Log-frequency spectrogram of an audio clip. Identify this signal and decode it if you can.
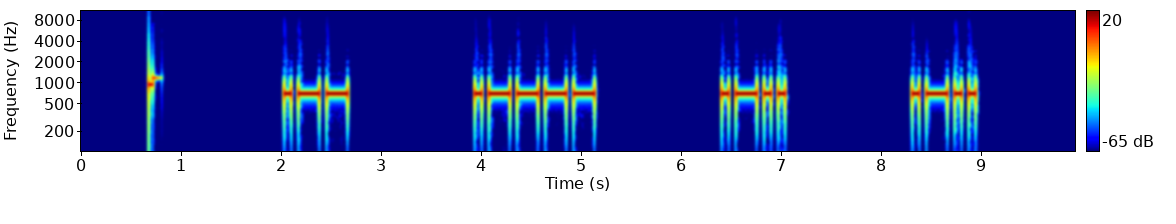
Morse code, heard as a keyed tone, about 17 wpm, spaced as for 6 wpm, 700 Hz. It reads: W1LL
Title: USA Call Signs - 6x Character Spacing - 17wpm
